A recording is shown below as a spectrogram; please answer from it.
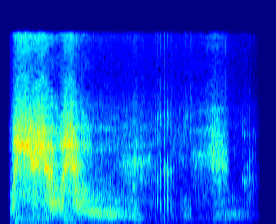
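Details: Cougar roaring: one harsh, loud snarling burst with a second peak near one second, then a fading raspy tail lasting about three and a half seconds, no other sounds.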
